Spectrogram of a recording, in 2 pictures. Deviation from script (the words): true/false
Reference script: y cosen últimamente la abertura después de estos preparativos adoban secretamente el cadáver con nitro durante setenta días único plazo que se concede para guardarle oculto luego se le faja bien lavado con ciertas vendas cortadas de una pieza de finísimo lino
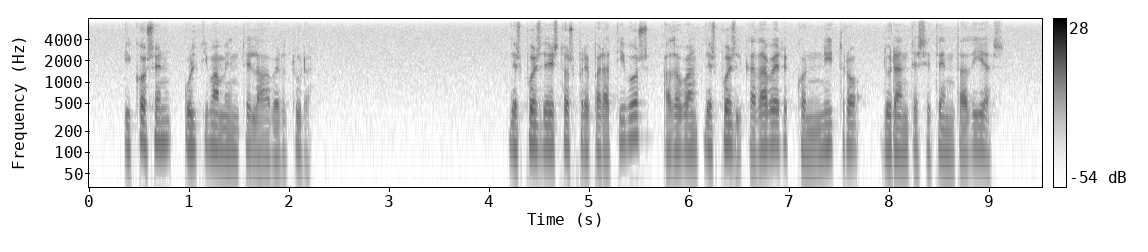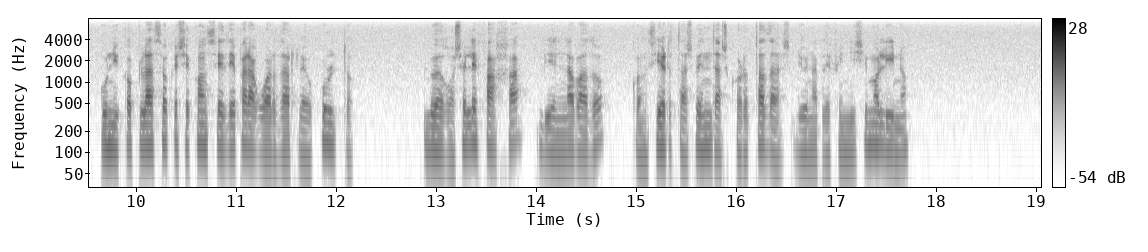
true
